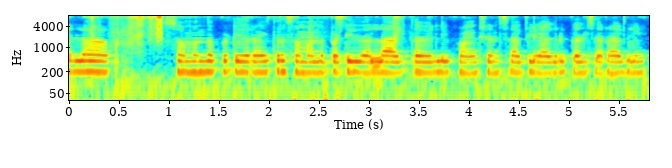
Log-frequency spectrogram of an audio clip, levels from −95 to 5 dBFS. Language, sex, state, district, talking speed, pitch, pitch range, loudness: Kannada, female, Karnataka, Raichur, 125 wpm, 195 Hz, 195-200 Hz, -19 LUFS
